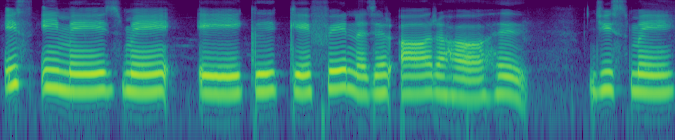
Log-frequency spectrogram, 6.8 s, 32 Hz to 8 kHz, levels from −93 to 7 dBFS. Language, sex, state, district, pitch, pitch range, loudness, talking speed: Hindi, male, Rajasthan, Jaipur, 215 Hz, 200-230 Hz, -12 LUFS, 100 wpm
